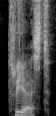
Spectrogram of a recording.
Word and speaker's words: Trieste: I think it's actually pronounced Trieste.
